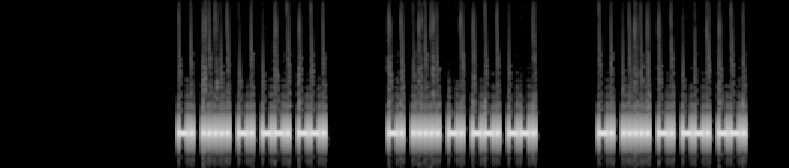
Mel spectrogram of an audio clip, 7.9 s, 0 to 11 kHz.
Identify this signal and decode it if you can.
Morse code, heard as a keyed tone, about 40 wpm, 700 Hz. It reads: N5NGG N5NGG N5NGG
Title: USA Call Signs - 5 Characters - Repeated 3x - 40wpm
